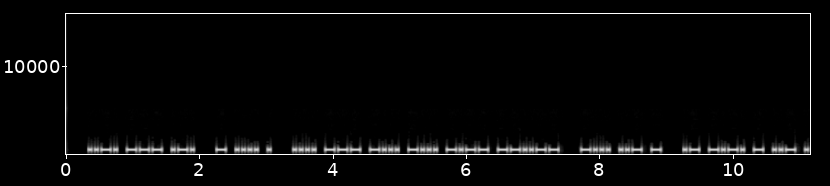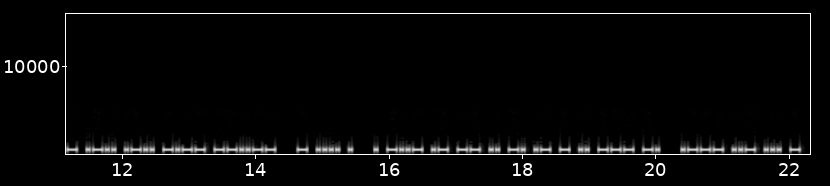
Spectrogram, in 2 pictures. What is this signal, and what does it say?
Morse code, heard as a keyed tone, about 25 wpm, 600 Hz. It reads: FOR THE HOBBY, BUT ACTUALLY, THE EXAMINATION JUST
